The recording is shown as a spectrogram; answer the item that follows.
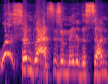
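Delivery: put-on dumb, dim-witted voice with swooping pitch. Speaker poses a ridiculous question in a dumb voice. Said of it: "the dumb question in a dumb voice".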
